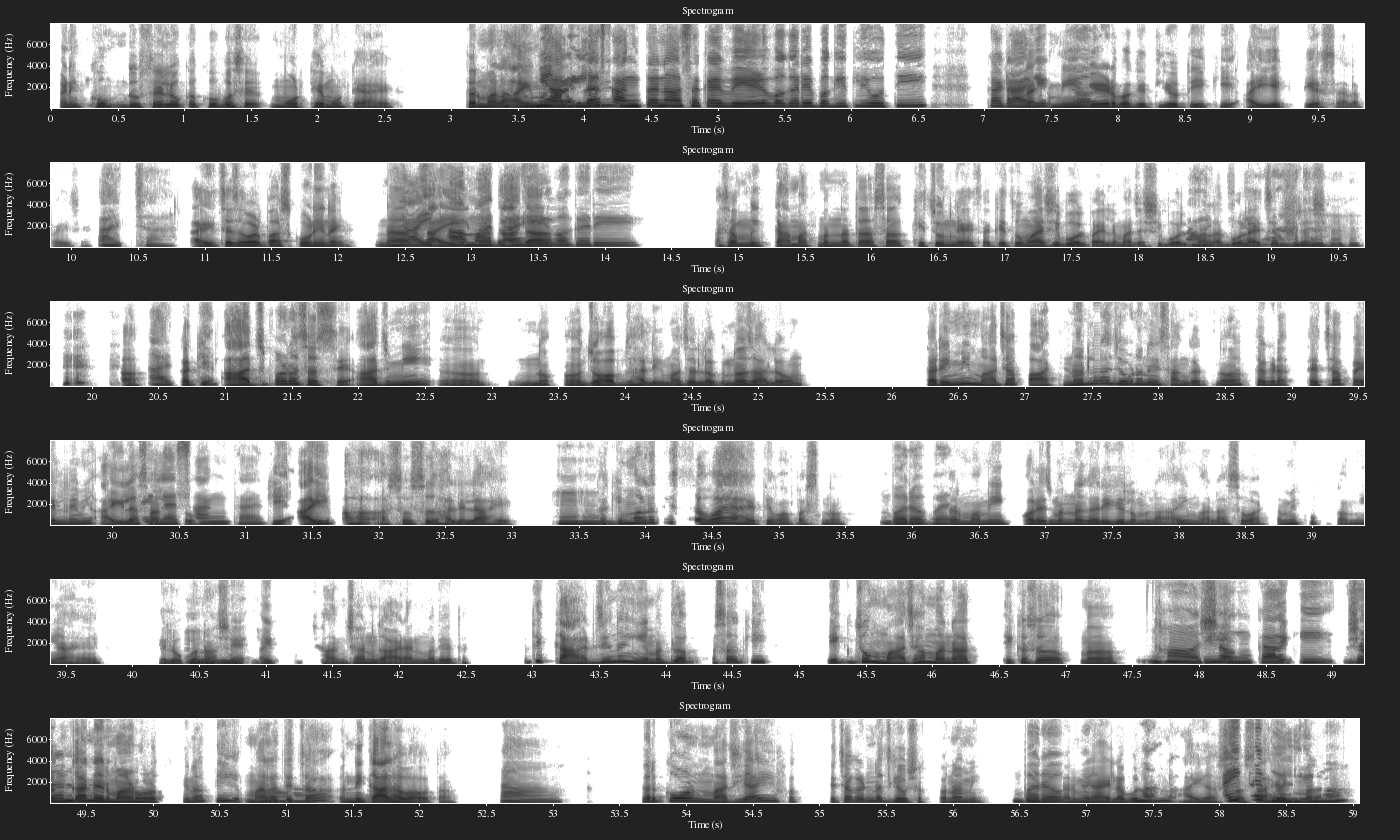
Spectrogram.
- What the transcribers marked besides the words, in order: other background noise; static; distorted speech; tapping; chuckle
- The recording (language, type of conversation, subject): Marathi, podcast, काळजी वाटत असताना कुटुंबाशी बोलल्यावर तुम्हाला काय अनुभव आला?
